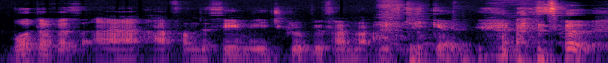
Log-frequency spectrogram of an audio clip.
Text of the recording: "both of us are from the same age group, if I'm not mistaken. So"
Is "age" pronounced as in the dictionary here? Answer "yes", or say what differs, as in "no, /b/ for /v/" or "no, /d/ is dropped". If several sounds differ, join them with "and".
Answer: yes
